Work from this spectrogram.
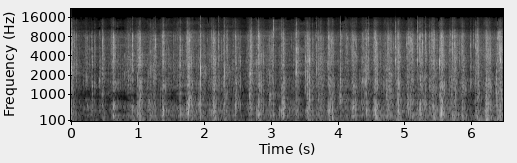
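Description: A small yellow printed plastic M&M candy bag, full of peanut M&Ms, is held above a white saucer and squeezed and crinkled with long fingernails and fingertips, shaking the candies inside. It makes a steady stream of sharp, bright crinkles and crackles with little low end, and the candies rattle irregularly throughout.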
